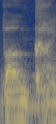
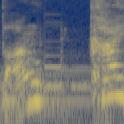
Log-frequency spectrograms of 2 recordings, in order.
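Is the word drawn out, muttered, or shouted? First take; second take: muttered; drawn out. First: The word is muttered quietly. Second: The word is held and drawn out.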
